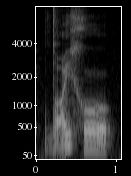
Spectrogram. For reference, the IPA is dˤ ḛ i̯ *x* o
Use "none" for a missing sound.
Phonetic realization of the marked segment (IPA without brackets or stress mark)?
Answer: x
